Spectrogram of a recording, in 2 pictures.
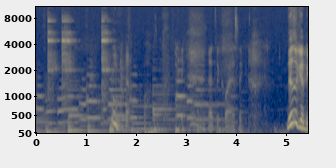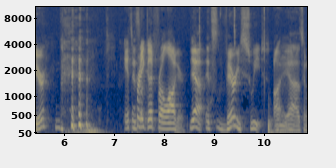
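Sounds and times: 
glasses of Vienna-style lager clinking in a toast: 0.2s - 1.9s
speech: 1.5s - 1.9s, 3.8s - 10.8s
laughter: 1.5s - 2.0s, 5.8s - 6.8s.

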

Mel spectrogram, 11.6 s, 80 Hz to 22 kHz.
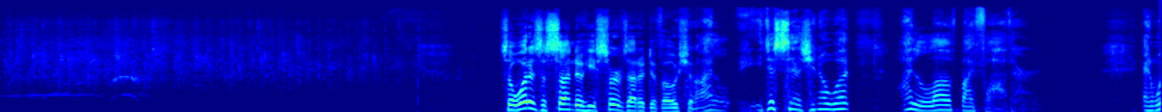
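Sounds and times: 
audience courtesy applause: 0.0s - 4.8s
speech: 5.1s - 10.4s, 11.4s - 11.6s.

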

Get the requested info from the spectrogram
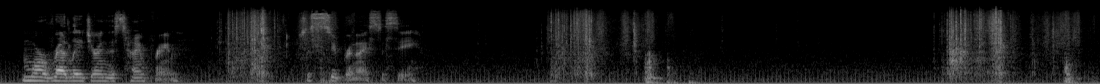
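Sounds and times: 
speech: 0.2s - 1.9s, 3.0s - 4.3s
deck of cards shuffled for a card reading: 2.1s - 3.0s, 4.8s - 8.3s, 9.4s - 10.9s.

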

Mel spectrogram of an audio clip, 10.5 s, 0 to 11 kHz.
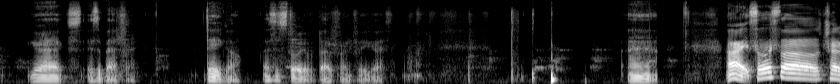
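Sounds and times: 
dogs barking: 0.0s - 0.5s, 1.9s - 2.2s, 3.5s - 3.9s, 5.8s - 8.6s
speech: 0.4s - 1.8s, 2.6s - 5.3s, 9.1s - 10.4s.

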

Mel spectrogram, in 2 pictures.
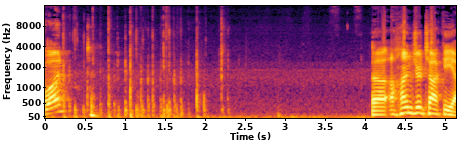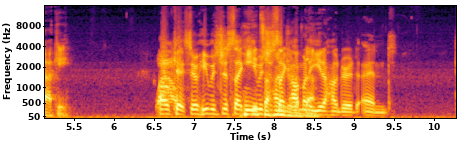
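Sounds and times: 
speech: 0.0s - 0.7s, 4.1s - 5.5s, 6.5s - 9.6s
typing on a computer keyboard: 0.2s - 2.4s.

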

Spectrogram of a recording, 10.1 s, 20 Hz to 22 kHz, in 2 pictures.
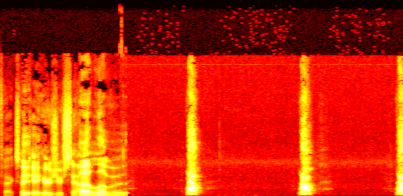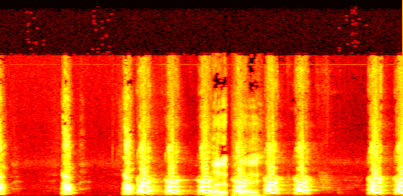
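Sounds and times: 
speech: 0.0s - 1.7s, 7.7s - 8.6s
dog barking: 2.3s - 2.6s, 3.7s - 4.2s, 4.9s - 10.0s.

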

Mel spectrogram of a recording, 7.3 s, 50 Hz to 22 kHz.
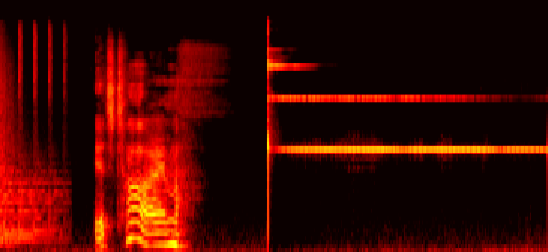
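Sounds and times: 
speech: 1.3s - 2.6s
small bell struck and ringing: 3.6s - 7.3s.

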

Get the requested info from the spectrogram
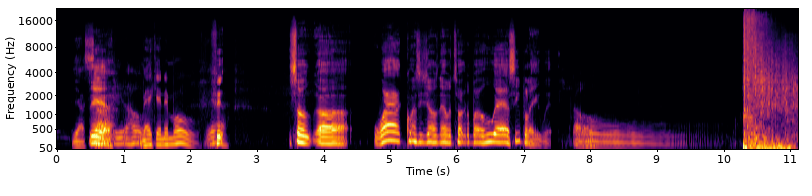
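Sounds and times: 
speech: 0.2s - 2.8s, 3.5s - 8.1s
bomb explosion sound effect: 10.3s - 11.1s.

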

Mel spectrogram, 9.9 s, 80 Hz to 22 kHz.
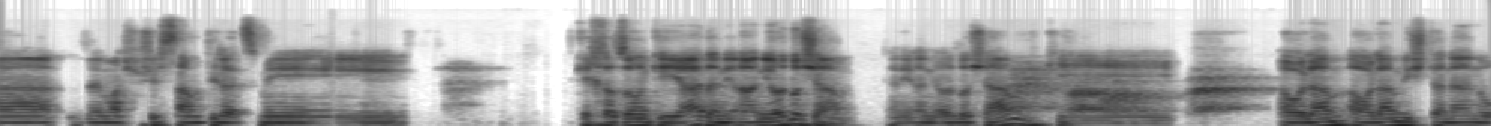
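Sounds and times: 
speech: 0.0s - 2.8s, 3.9s - 7.8s, 8.5s - 9.9s
dog grunting: 6.6s - 8.6s.

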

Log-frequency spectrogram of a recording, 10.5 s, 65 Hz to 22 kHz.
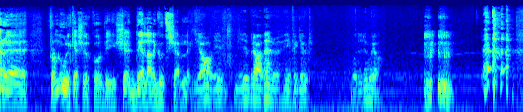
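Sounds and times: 
speech: 0.1s - 6.3s, 7.0s - 7.7s, 8.5s - 9.8s
man clearing his throat: 8.5s - 10.3s.

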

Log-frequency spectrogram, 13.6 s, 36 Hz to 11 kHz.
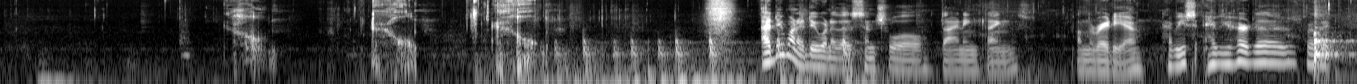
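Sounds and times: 
cookie crunching: 0.0s - 6.4s, 8.0s - 13.5s
moist mouth sounds: 0.9s - 6.2s, 8.4s - 13.5s
speech: 7.6s - 13.5s.

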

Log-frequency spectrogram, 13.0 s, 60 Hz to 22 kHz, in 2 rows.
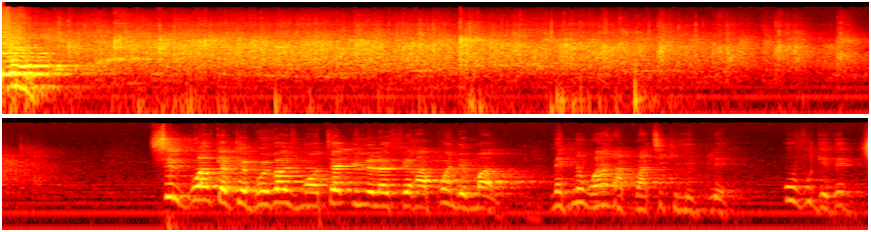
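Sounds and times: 
church congregation applauding: 0.0s - 7.0s
speech: 8.0s - 12.9s.

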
